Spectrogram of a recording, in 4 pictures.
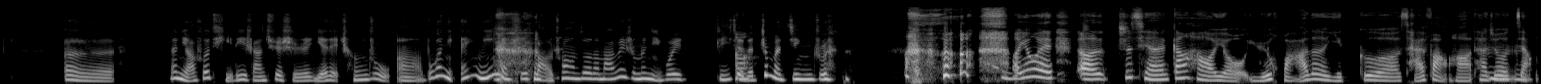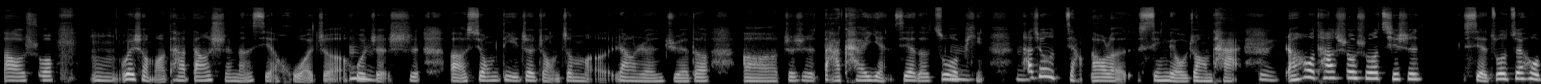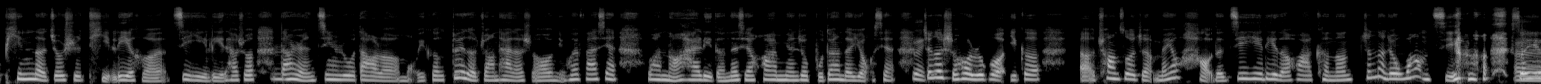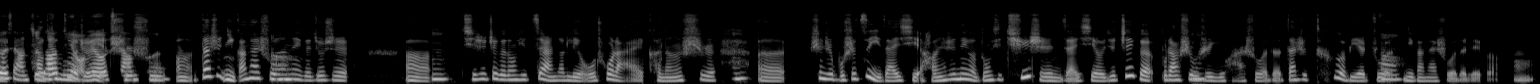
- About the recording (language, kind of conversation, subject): Chinese, podcast, 你如何知道自己进入了心流？
- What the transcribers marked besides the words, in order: lip smack; joyful: "诶，你也是搞创作的吗？为什么你会理解地这么精准？"; laugh; chuckle; laugh; other noise; other background noise; laughing while speaking: "记了"; chuckle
